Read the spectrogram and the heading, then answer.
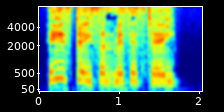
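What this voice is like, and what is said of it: Broad New Zealand accent. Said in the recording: “A broad New Zealand accent.”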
